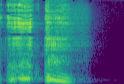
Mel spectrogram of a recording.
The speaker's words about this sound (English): Sorry if I clear my throat a lot this morning. It's just that time of year, I guess.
